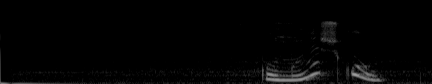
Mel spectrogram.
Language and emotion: Russian, neutral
